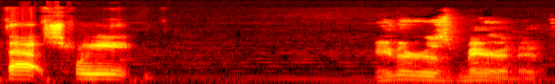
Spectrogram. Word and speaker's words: Mirin: for the life of me pronounce your goddamn name nobody ever can it's mirin just call me Mir being in culinary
